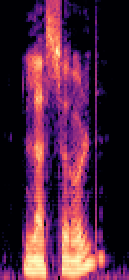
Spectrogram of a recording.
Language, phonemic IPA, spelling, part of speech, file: French, /sɔld/, solde, noun / verb, Fr-solde.ogg
- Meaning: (noun) 1. balance (list of credits and debits) 2. sale (discount period in e.g. a shop) 3. pay of a soldier or other military person 4. pay generally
